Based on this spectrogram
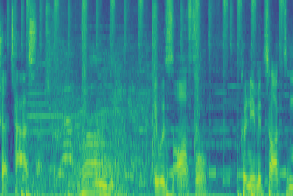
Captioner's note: grunts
